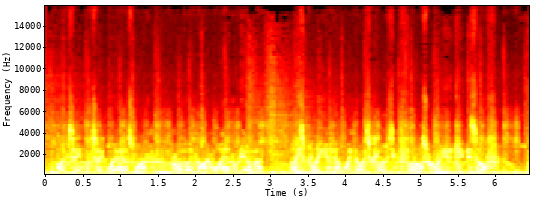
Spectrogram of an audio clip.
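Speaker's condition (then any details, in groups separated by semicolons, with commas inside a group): No condition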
